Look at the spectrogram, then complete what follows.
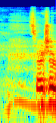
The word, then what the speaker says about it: Saoirse: Saoirse rhymes with inertia.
